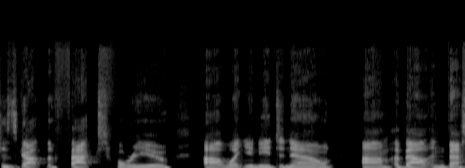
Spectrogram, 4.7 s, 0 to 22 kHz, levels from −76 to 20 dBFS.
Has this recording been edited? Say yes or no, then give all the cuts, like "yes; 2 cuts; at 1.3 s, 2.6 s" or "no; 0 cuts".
no; 0 cuts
